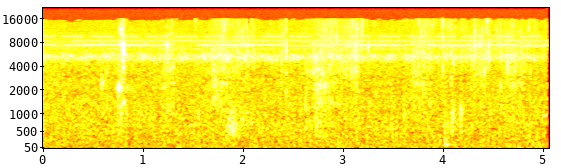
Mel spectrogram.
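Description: Near silence: faint, scattered wet clicks of chewing and fingers working rice and curry, a few times about a second apart, over a faint steady hiss.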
